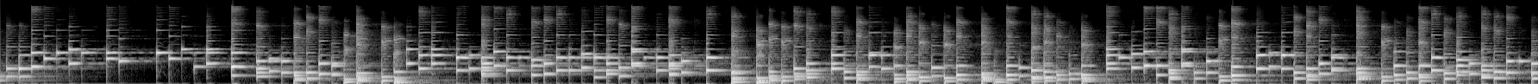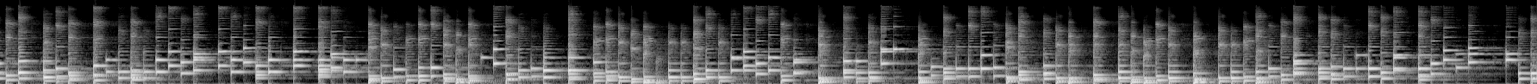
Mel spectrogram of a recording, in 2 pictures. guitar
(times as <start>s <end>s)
7.3s 30.7s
